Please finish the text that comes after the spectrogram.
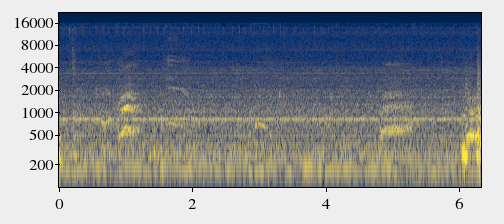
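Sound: domestic cats meowing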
